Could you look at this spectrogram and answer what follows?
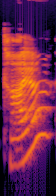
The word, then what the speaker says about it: Cayre: So I've chosen a book called The Godmother by Annalore Kaya. It's translated from the French, so her surname is spelt C-A-Y-R-E.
